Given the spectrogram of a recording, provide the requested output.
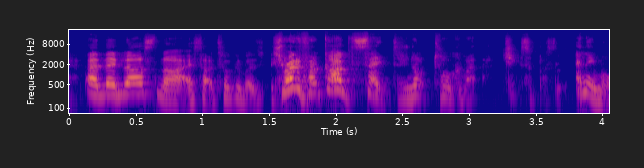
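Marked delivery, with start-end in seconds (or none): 1.5-4.0 stern, put-on scolding telling-off tone. Retelling what the other speaker said last night: impersonating a friend in that tone. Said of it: "when she does an impersonation of me".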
